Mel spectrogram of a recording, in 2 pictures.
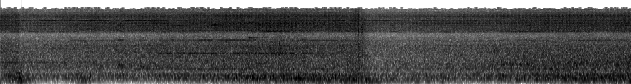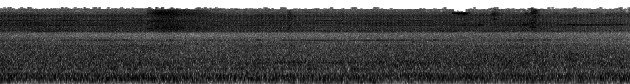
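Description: Docklands Light Railway train moving slowly along the platform: a steady rumble of running gear with a faint motor hum, growing louder over the first few seconds and then holding. A single short knock about four and a half seconds in.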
